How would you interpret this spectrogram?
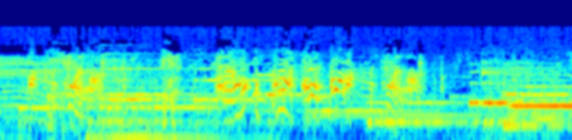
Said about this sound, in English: Now get rid of this dog. Here, Brucie. Here, boy.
